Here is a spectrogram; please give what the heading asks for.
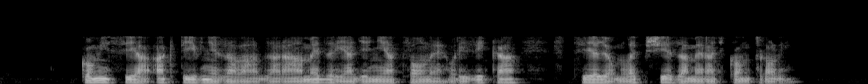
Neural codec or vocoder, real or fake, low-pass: none; real; 3.6 kHz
